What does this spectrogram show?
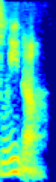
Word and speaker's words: Lena: as well as confirm the correct way of pronouncing her name, which was Lena.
